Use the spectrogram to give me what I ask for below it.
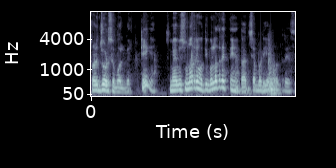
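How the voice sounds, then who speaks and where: A woman with a Chhattisgarhi accent, interviewing a young girl and her aunt in a casual chat, gently coaxing and instructing the child. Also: deep voice, big pitch swings, fast talker, creaky, husky.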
